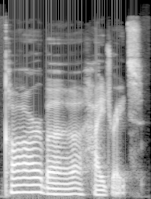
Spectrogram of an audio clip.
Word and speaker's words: carbohydrates: at the word carbohydrates carbohydrates some people say carbo carbohydrates some people say carba carbohydrates the Dr is pronounced with the J sound plus the r together carbohydrates it's a very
